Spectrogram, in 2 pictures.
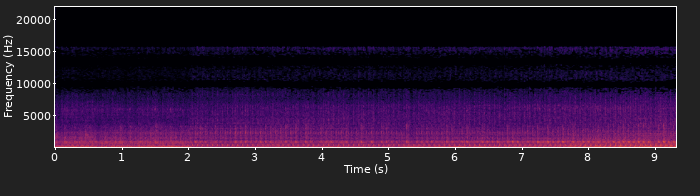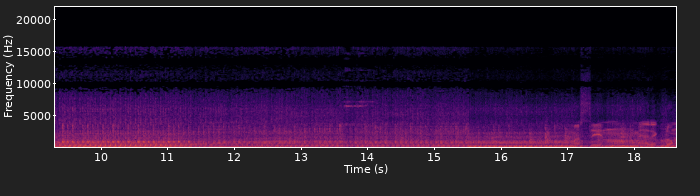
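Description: A Dongfeng diesel engine powering a 350-liter concrete mixer idles steadily nearby, a constant rattling drone that runs throughout while someone talks over it.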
